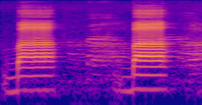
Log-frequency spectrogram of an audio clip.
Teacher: دونوں ہونٹوں کا تری والا حصہ جب ہم آپس میں ملائیں گے تو با ادا ہو جائے گا۔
